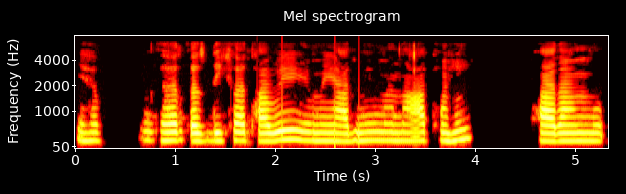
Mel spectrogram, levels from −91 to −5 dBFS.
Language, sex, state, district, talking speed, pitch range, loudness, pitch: Surgujia, female, Chhattisgarh, Sarguja, 125 wpm, 210-225 Hz, -18 LUFS, 215 Hz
